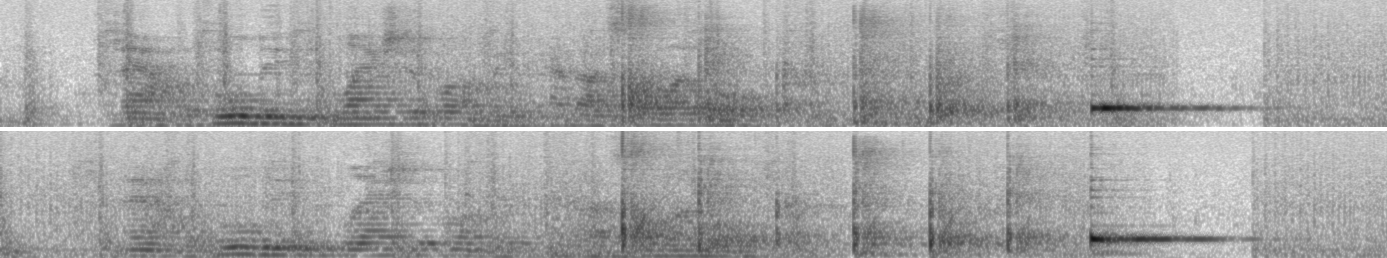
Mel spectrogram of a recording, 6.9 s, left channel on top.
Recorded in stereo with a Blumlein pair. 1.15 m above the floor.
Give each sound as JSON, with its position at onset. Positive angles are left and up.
{"t": 0.5, "sound": "a man speaking", "azimuth_deg": 55, "distance_m": 6.5}
{"t": 3.1, "sound": "running footsteps", "azimuth_deg": -25, "distance_m": 4.5}
{"t": 5.5, "sound": "a cowbell", "azimuth_deg": -45, "distance_m": 1.7}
